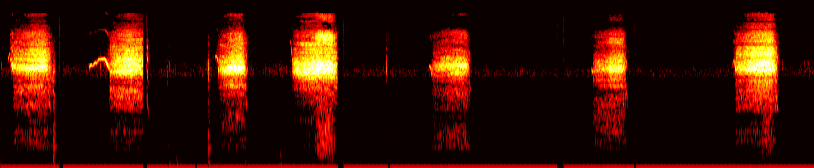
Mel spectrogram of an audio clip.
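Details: Barn owls at a nest camera as the father arrives with food: seven harsh, breathy hissing screeches, each about half a second long, coming roughly every second and a half over a steady low electrical hum.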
